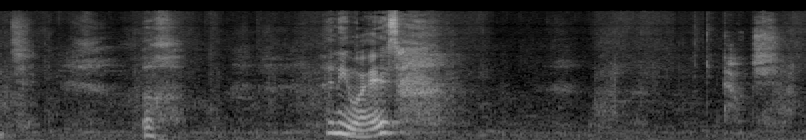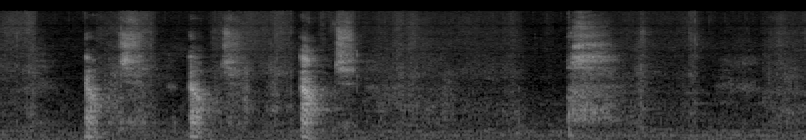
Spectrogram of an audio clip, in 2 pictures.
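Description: A brush swishes through hair.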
